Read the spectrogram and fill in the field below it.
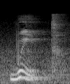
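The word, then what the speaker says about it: huit: is pronounced as Seth the number eight is pronounced as wheat listen carefully it's pronounced as with the number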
